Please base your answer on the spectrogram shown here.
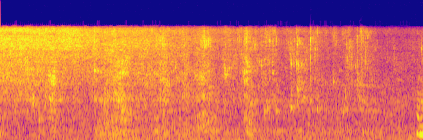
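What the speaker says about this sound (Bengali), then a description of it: "আমি এখন পানি দিয়ে দিচ্ছি।" Water poured into a pan of spices frying with salt and turmeric for a thin koi fish curry hisses and sizzles loudly, settling into a steady bubbling crackle, close up and without voices.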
